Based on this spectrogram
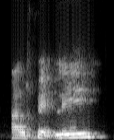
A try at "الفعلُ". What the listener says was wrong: Al-fi'lu. Bukan al-fi'li. Al-fi'lu.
